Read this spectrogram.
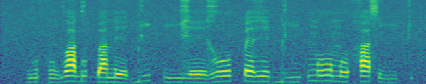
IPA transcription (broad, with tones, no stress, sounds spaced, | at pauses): ɡ ũ˨ h ũ˨ ɡʷ aː˦ ɡ o˦ ɡ͡b a˧ n eː˨ ɡ͡b iː˦ k͡p iː˨ ɣ eː˨ ɣ oː˦ k͡p ɛ˦ ɣ e˦ ɡ͡b i˦ | m oː˦ m o˧ h a˦ s iː˨ k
